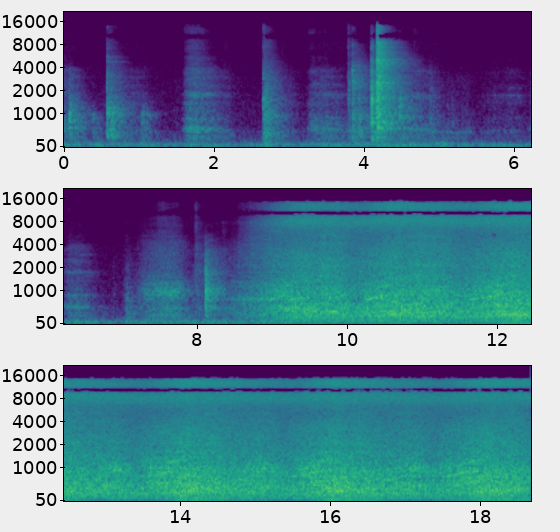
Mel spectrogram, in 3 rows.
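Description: Concept2 rowing machine's fan flywheel whooshing once rowing starts about halfway through, swelling and easing with each stroke about every two seconds. Before that, scattered small knocks and handling sounds, the loudest about four seconds in.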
